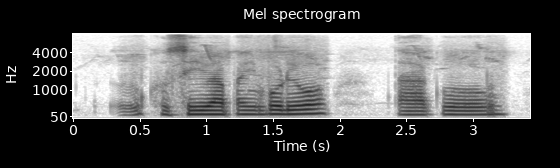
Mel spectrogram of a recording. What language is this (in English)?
Odia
